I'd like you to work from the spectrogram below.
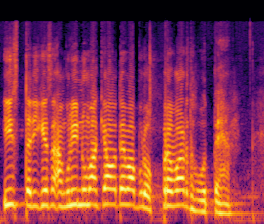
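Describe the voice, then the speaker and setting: Male science teacher a very high voice and a lilt, live lesson, drills each point in call-and-response. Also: animated, very fast. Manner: repetitive call-and-response teaching, answering his own questions.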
